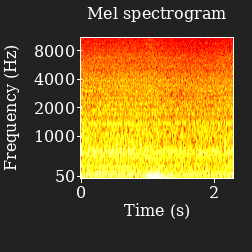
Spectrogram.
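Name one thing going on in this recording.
A car bumps with a dull thud.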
